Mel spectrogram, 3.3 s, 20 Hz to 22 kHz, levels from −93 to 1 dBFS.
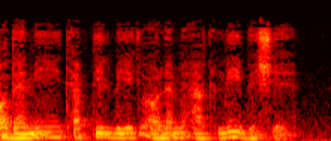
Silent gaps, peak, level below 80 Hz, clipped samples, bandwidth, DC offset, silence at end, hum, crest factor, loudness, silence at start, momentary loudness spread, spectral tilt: none; -20 dBFS; -64 dBFS; under 0.1%; 12.5 kHz; under 0.1%; 0.2 s; none; 16 dB; -36 LUFS; 0 s; 8 LU; -5 dB/octave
